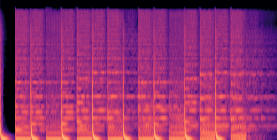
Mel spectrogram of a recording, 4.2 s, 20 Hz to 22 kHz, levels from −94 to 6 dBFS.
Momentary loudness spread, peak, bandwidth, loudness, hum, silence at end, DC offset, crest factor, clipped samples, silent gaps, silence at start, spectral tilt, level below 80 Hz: 4 LU; -2 dBFS; 17 kHz; -18 LUFS; none; 0.05 s; under 0.1%; 16 dB; under 0.1%; none; 0 s; -5 dB/octave; -24 dBFS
